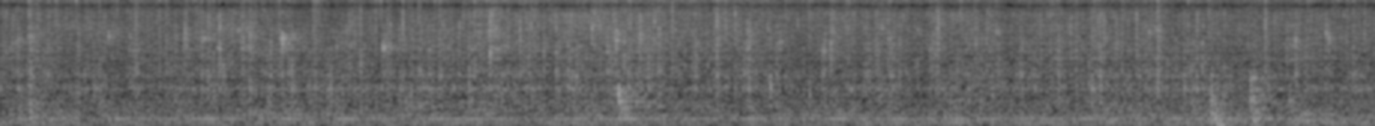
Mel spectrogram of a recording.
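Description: A second batch of food fries in oil in a pan, giving a steady, dense sizzle that stays loud and even throughout with faint scraping as it is stirred, and no talking.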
